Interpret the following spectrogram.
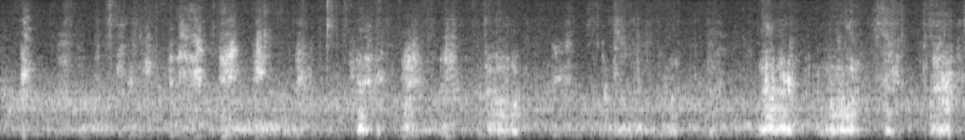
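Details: Collie-cross pair Badger and Pirate play fight, giving repeated throaty growls and snarls in irregular bursts every second or so across the clip, mixed with scuffles, paw taps and rustling.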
